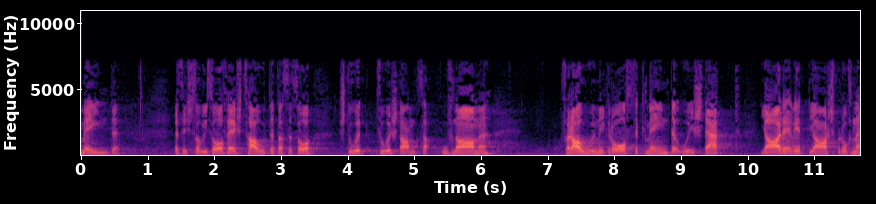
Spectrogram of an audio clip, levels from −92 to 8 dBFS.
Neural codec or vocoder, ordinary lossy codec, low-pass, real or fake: none; MP3, 64 kbps; 7.2 kHz; real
